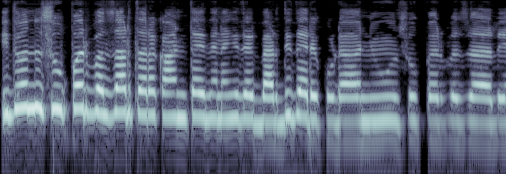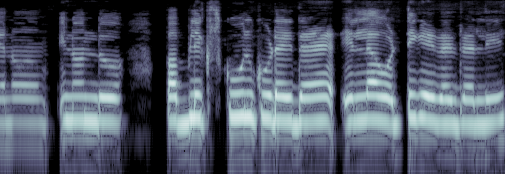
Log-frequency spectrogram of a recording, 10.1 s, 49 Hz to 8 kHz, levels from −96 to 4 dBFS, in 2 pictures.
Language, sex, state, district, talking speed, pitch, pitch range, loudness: Kannada, female, Karnataka, Dakshina Kannada, 130 wpm, 235 Hz, 225-260 Hz, -18 LUFS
